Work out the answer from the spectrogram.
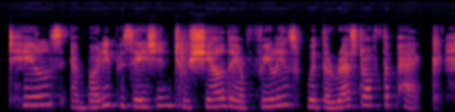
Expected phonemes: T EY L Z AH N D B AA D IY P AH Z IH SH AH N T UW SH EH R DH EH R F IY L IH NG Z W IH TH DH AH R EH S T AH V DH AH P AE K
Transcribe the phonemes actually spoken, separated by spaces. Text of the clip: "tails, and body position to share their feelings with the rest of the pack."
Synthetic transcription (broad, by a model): T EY L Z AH N B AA D IY P AH Z IH SH AH N T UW SH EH L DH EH R F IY L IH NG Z W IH DH AH R EH S T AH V DH AH P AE K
